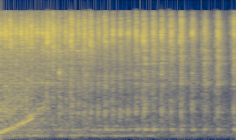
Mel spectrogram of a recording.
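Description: Prize wheel spinning, its pointer flapper clicking over the pegs in a rapid run of ticks that grows fainter and a little slower as the wheel loses speed.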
